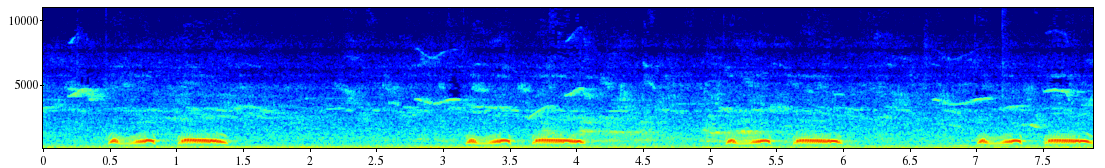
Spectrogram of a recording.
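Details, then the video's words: Spotted dove acting as decoy, cooing to provoke other doves: four phrases of two short rising notes and one longer coo, repeated every two seconds, with faint higher chirps behind. "cu gáy mồi cây thúc nhẹ kích cu bổi dễ gáy. tiếng cu đất gáy thúc"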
